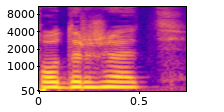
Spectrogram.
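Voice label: "podržať", Slovak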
